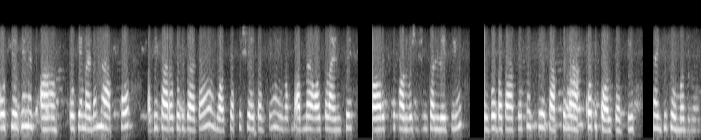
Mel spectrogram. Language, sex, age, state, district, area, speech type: Hindi, female, 18-30, Madhya Pradesh, Chhindwara, urban, conversation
